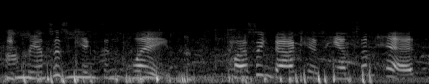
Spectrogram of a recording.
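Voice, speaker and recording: A woman reading a picture book aloud to children outdoors at a farm, animated and coaxing them to make animal sounds. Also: sits high, slow pace, very noisy. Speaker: storyteller at a petting zoo. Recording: dull lo-fi sound with a loud crowd of children.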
